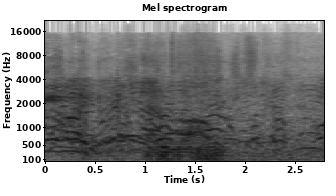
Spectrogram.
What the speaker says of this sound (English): The Mazenod crowd is real lippy.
